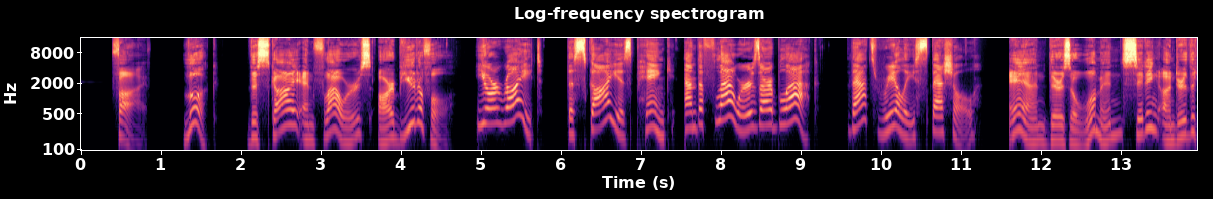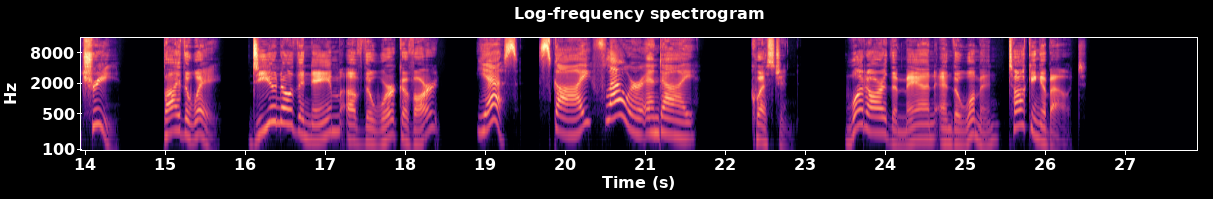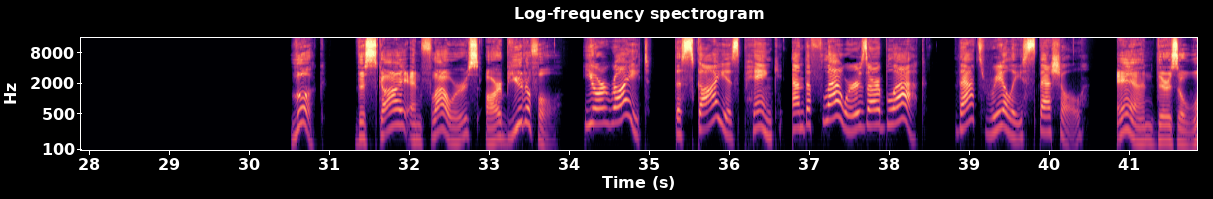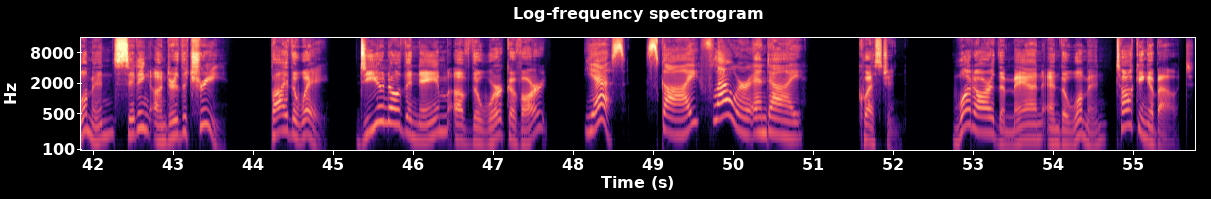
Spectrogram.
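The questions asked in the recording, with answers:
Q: What are the man and the woman talking about?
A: A work of art (a painting)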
